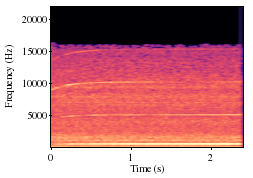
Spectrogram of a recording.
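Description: A vacuum cleaner runs steadily and loudly, its motor holding a constant whine over a broad rushing roar, with no change in pitch and no voices.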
